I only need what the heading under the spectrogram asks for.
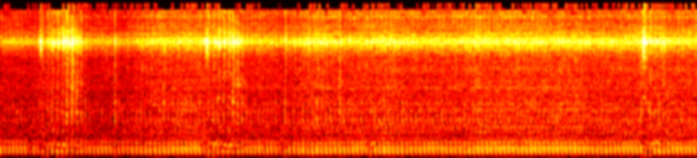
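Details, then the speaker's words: Sabre by John Deere lawn tractor with a repowered single-cylinder engine and a swapped carburetor, at first start in neutral; lumpy, uneven thump with a breathy puff while the breather dumps residue; teardown found a blown head gasket. "So either it was just cleaning it up, right, with stuff that was in there from a long time ago, and it needs to breathe better and clear out the stuff. As you can see, there's a lot of stuff in there. Or my head gasket's blown."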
